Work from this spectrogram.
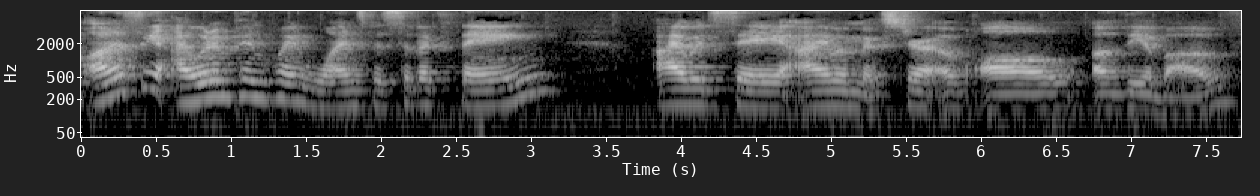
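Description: Young woman, very low pitch, reflective casual guest, faint ambient hiss. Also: darkish tone. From Bahamas. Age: 20s. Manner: rambling, reflective, many fillers. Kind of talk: casual conversation. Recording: echoey room, faint ambience.

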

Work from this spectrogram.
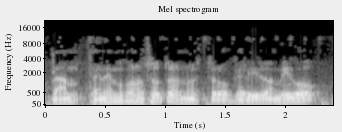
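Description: Upbeat radio host. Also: male voice, mid-range voice, fast, music in the background. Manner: upbeat, brief questions. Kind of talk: radio interview.

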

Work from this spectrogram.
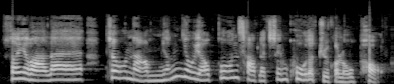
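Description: A woman's voice: fairly high pitch, animated, a little slow, darkish tone. A woman acting a cheeky, flirty fortune-teller in a Cantonese radio drama, teasing in colloquial Hong Kong speech. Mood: teasing, playful. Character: cheeky, flirty female fortune-teller friend, eager to see ghosts.

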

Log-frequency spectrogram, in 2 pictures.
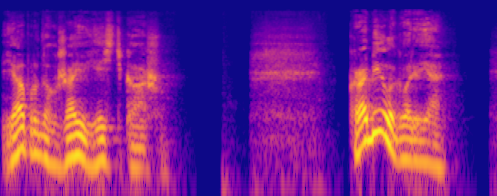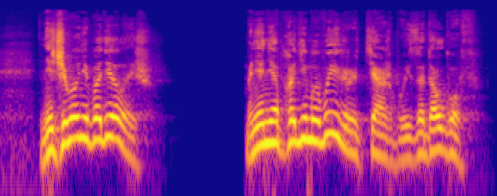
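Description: A man's voice: medium pitch, very animated, a little slow, pauses often, a little mellow, husky, exaggerated voice. A man acting a poor, harried, submissive donkey driver of ancient Greece in a radio play, speaking dialogue and his own narration. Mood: weary, resigned.

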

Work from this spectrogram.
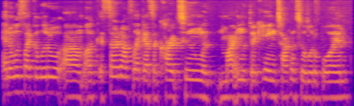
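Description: Fast-talking woman in a roomy space. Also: sits low, little pitch movement. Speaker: panel discussion participant. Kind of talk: casual chat. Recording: roomy echo.

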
